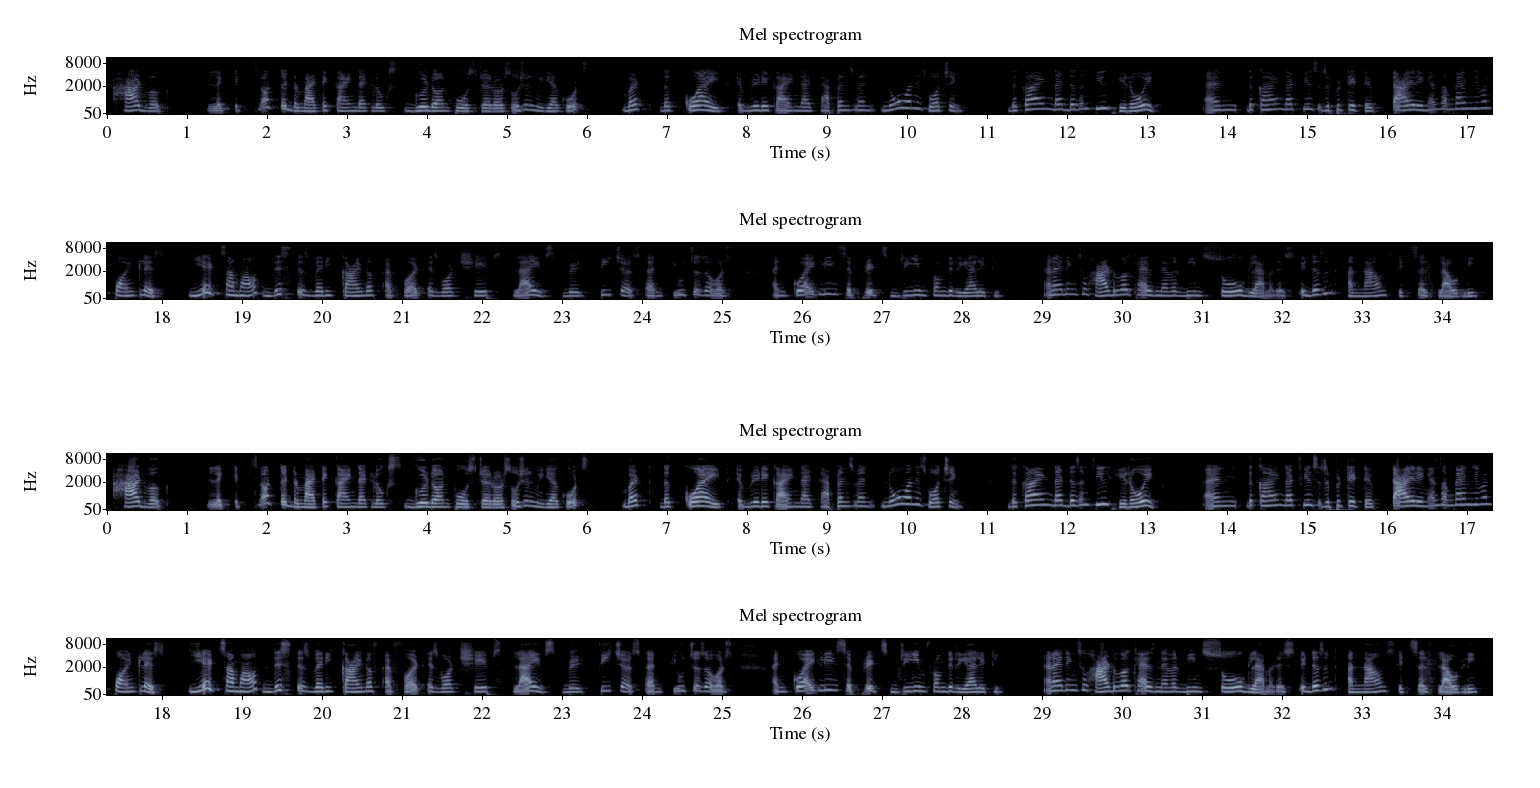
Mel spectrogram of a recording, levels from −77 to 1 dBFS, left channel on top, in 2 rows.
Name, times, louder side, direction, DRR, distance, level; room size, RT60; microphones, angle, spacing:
voice 1, 0.1-0.7 1.3-5.9 6.4-6.7 6.9-10.7 11.3-13.1 13.7-18.0 18.3-25.1 25.6-28.5 29.0-34.4, right 4 dB, 40° right, 0.4 m, -34 dB
8.1 x 6.4 x 7.3 m
head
